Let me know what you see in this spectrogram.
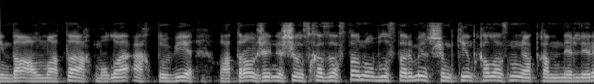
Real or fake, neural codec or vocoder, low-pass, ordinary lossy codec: fake; vocoder, 22.05 kHz, 80 mel bands, HiFi-GAN; 7.2 kHz; none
